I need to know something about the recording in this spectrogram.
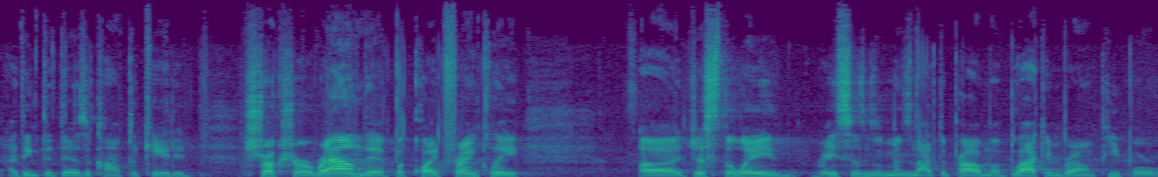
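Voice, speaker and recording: A man speaking as a panelist at a live conference discussion, earnest and thoughtful, with frequent fillers and restarts. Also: mid-range voice. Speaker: nonprofit founder, panelist. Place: conference hall. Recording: long hall reverb.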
